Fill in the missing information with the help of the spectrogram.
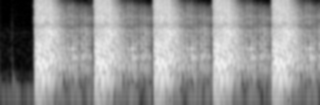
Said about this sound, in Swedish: För nu så går skotten väldigt snabb takt här när han skjuter.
